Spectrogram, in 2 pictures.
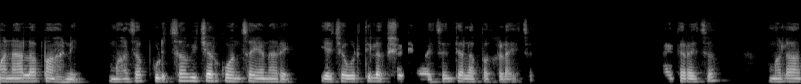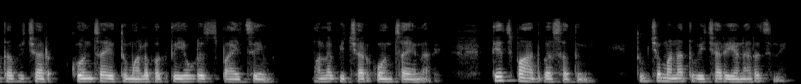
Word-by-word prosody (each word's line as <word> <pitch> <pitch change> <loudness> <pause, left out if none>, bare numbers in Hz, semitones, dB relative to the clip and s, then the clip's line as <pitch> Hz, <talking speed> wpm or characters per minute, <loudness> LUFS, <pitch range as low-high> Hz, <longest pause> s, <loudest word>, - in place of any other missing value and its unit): मनाला 145 0 +3
पाहणे. 125 -4 +1 0.4
माझा 130 +3 -1
पुढचा 165 - +1
विचार 160 0 +4
कोणचा 145 0 +1
येणार 135 -2 +1
आहे 125 - -1 0.4
याच्यावरती 135 +1 +2
लक्ष 445 0 +1
ठेवायचं 120 - -3
आणि 140 - -3
त्याला 135 -3 +3
पकडायचं. - - -4 1.3
काय 145 - -7
करायचं? 135 +2 0 0.6
मला 135 +1 0
आता 140 0 -1
विचार 135 0 0 0.2
कोणता 140 +1 +4
आहे 135 - +6
तुम्हाला 130 0 +3
फक्त 135 +1 -2
एवढंच 135 0 +2
पहायचंय. 125 0 0 0.5
मला 140 0 -1
विचार 135 0 -1
कोणता 130 -1 +2
येणार 120 - -3
आहे? - - -24 0.5
तेच 180 0 +3
पाहत 145 -5 +3
बसा 130 -1 0
तुम्ही. - - -8 0.4
तुमच्या 145 +3 -1
मनात 145 -1 +1
विचार 135 0 +1
येणारच 130 +2 +1
नाही. 190 -4 -14
135 Hz, 145 wpm, -23 LUFS, 130-145 Hz, 1.3 s, आहे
